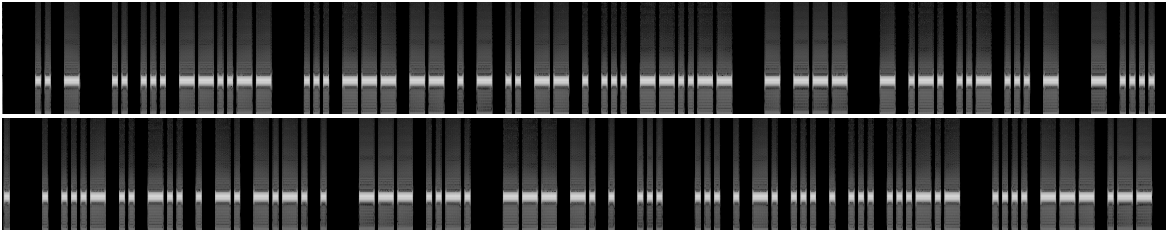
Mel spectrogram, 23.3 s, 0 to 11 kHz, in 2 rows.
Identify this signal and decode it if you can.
Morse code, heard as a keyed tone, about 25 wpm, 1000 Hz. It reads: IT IS, SOMETIMES, TO TRUST THE EVIDENCE OF ONE S SENSES<SK> HOW
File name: qotdfiles / 25wpm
